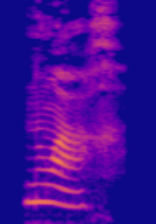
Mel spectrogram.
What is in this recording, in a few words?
"noir", French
